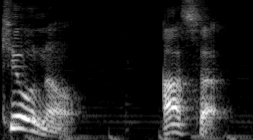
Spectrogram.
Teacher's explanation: this is an atamadaka word it starts off at the top and then goes down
